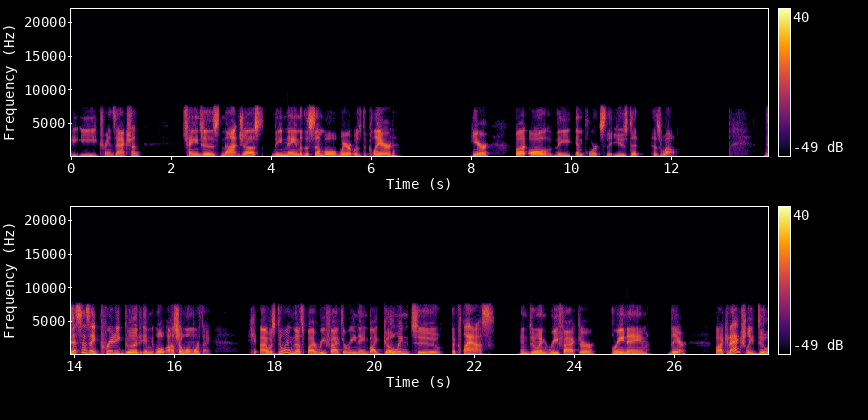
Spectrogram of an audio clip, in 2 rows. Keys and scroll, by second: 6.5 super+b, 20.7 super+b, 25.3 shift+F6, 27.0 alt+super+[.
